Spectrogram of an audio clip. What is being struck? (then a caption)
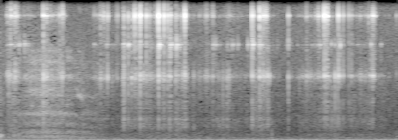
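Small glass jar with coffee beans. A small hollow glass jar with a metal lid, partly filled with coffee beans, is held up and shaken with the fingers. The beans give quiet, bright clicking rattles in irregular bursts over a steady low hum.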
